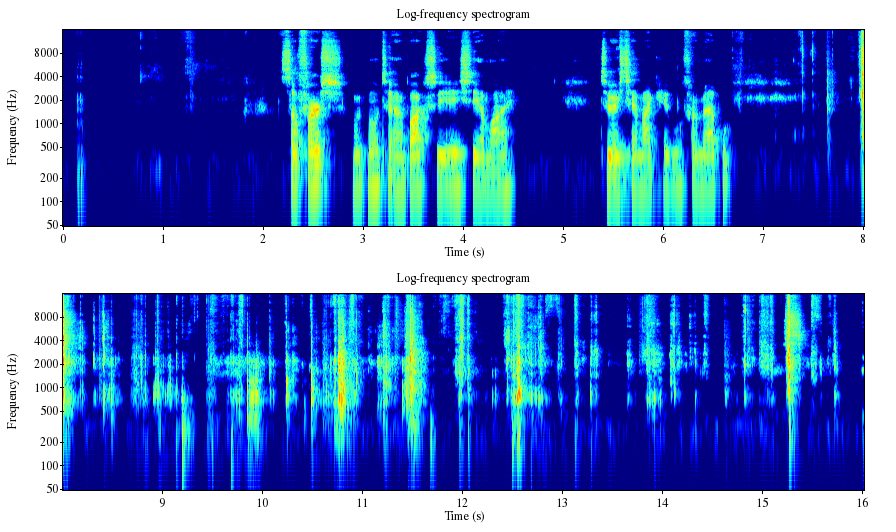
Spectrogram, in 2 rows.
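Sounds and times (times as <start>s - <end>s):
packaging crinkling: 7.4s - 15.8s.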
